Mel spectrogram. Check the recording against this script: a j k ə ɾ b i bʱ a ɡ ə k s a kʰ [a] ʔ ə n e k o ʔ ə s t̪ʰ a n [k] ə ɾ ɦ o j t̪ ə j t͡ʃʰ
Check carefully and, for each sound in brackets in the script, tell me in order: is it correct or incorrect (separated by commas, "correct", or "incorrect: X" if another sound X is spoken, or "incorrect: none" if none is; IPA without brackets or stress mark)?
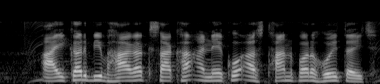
correct, incorrect: p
